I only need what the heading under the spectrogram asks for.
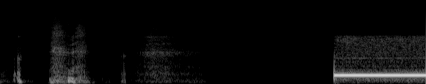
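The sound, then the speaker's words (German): A telephone call to Spain produces a loud, steady line tone at a single pitch that starts abruptly and holds to the end, preceded by a few soft breaths and murmurs. “So, mal gucken, wie die Verbindung nach Spanien ist.”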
